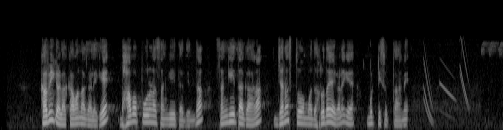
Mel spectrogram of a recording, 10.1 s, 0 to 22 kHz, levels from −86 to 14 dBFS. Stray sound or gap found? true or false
true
